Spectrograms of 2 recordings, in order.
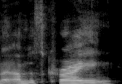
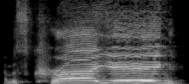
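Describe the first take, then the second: First: Said in the usual way. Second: High, loud, very slow sob-filled wail; real crying. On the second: Real, not acted. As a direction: break down as the memory hits.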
